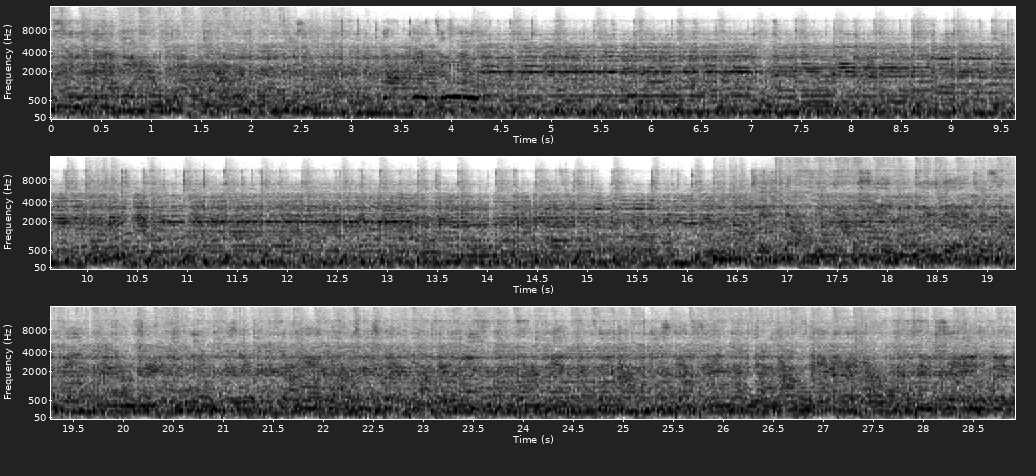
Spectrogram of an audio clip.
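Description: Punk rock band playing live and loud, with electric guitar to the fore.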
